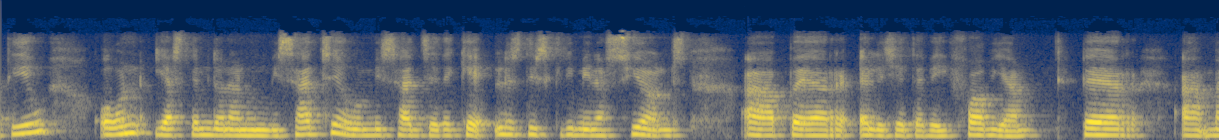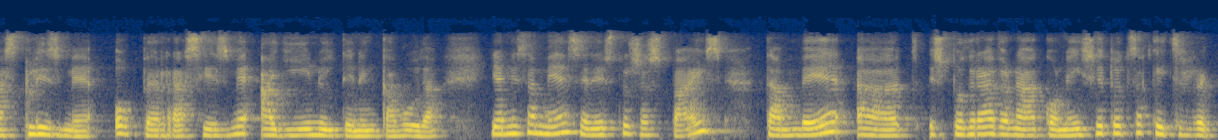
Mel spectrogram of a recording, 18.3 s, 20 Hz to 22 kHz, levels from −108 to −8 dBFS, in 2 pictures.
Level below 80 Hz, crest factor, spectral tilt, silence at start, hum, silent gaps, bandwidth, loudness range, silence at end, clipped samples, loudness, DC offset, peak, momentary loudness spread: -60 dBFS; 18 dB; -7 dB/octave; 0 s; none; none; 8.6 kHz; 2 LU; 0 s; under 0.1%; -18 LUFS; under 0.1%; 0 dBFS; 7 LU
